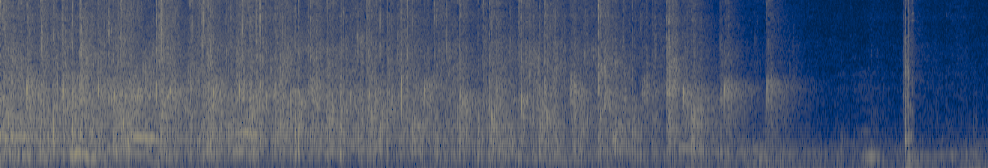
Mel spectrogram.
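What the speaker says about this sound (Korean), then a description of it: "나오실 때 우리 크게 박수해 주시기" An audience in a large auditorium at the National Assembly Library applauds a civic movement leader as he comes forward at a launch ceremony, dense clapping that thins out and fades into scattered last claps.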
